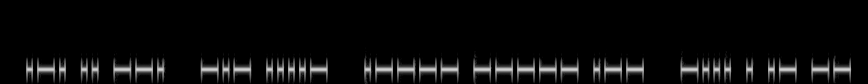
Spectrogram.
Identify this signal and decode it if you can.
Morse code, heard as a keyed tone, about 22 wpm, 700 Hz. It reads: RIG K4 10W BEAM
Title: K1USN SST QSO Practice 22wpm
